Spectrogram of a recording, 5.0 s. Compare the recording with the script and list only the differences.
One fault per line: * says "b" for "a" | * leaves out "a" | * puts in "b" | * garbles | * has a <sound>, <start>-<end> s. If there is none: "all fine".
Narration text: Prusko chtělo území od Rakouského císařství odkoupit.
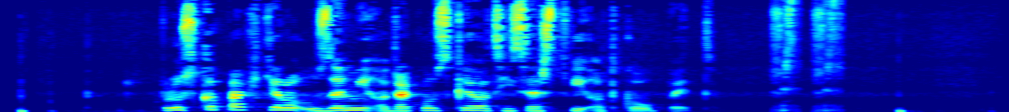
* puts in "pak"
* has a laugh, 3.8-4.2 s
